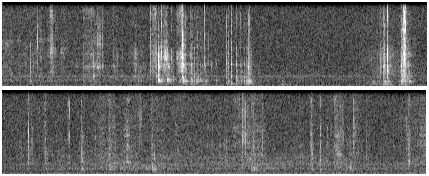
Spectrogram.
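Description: A few small, sharp clicks and knocks, bunched together about one and a half to two and a half seconds in and again about four seconds in, over a faint low hum.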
